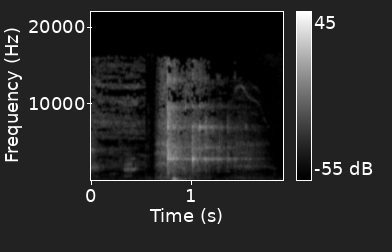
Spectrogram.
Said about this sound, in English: Sounds like you just dropped your glass. You were so shocked. No, actually, the old puppy back here is playing with a, we'll say, combustible bone that if you drop it, it sounds like something exploded, and so you just dropped a small piece of it.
